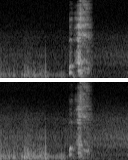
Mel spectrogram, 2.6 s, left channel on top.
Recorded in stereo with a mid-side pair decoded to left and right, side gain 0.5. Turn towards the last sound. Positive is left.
turn(degrees=70)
